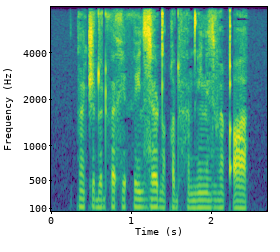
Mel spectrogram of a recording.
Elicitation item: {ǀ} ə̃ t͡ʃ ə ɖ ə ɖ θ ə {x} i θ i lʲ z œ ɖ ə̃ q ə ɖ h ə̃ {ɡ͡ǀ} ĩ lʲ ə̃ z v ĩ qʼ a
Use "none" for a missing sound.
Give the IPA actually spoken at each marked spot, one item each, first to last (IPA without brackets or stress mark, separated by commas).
k, x, d̪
